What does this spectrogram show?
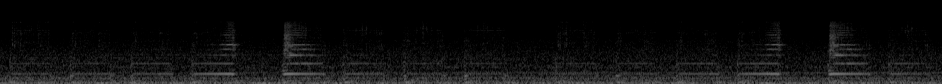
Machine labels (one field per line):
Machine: slide rail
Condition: normal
